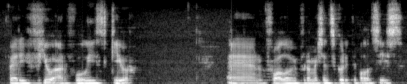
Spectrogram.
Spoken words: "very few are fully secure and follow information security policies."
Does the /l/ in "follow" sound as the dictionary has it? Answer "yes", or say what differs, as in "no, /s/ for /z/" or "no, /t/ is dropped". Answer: yes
